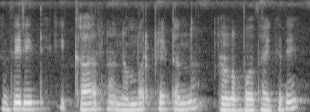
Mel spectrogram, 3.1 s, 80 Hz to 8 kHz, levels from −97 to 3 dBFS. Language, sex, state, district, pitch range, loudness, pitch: Kannada, male, Karnataka, Koppal, 155-170 Hz, -16 LUFS, 165 Hz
